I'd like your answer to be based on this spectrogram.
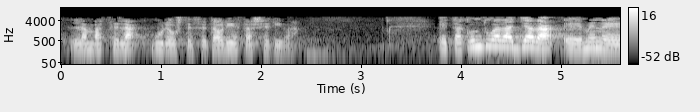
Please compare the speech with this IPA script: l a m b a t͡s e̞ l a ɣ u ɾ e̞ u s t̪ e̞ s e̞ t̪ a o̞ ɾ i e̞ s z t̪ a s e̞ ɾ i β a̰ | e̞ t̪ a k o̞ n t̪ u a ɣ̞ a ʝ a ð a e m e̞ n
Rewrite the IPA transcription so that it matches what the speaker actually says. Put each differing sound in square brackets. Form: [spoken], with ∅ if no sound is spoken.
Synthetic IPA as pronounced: l a m b a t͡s e̞ l a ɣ u ɾ e̞ u s t̪ e̞ s e̞ t̪ a o̞ ɾ i e̞ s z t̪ a s e̞ ɾ i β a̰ | e̞ t̪ a k o̞ n t̪ u a [ð̞] a ʝ a ð a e m e̞ n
